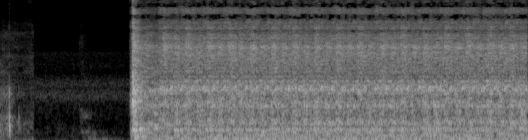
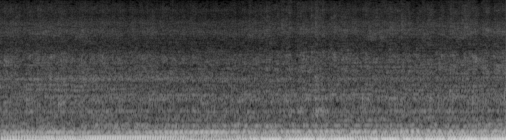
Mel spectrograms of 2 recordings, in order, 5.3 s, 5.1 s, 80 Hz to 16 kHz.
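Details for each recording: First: '59 Mercedes chassis-swapped, not run in almost 40 years, fresh 87 fuel added: steady cranking about four seconds without firing; spark present but no fuel pressure at the rail, owner suspects missing grounds. Crank no start. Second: Deep, even four-cylinder idle picking up cleanly with no popping, backfire or missed beats from the '59 Mercedes body on an '87 Ford Thunderbird Turbo Coupe chassis, first run in almost 40 years. After an overlooked fault was fixed it no longer misfires on revving and is healthy.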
